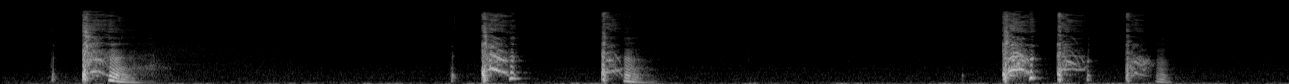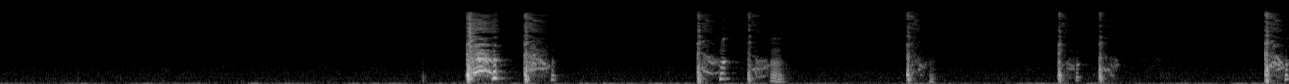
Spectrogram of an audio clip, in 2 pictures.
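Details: An adult with ongoing allergies gives repeated short, sharp coughs in small clusters; an allergic cough.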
